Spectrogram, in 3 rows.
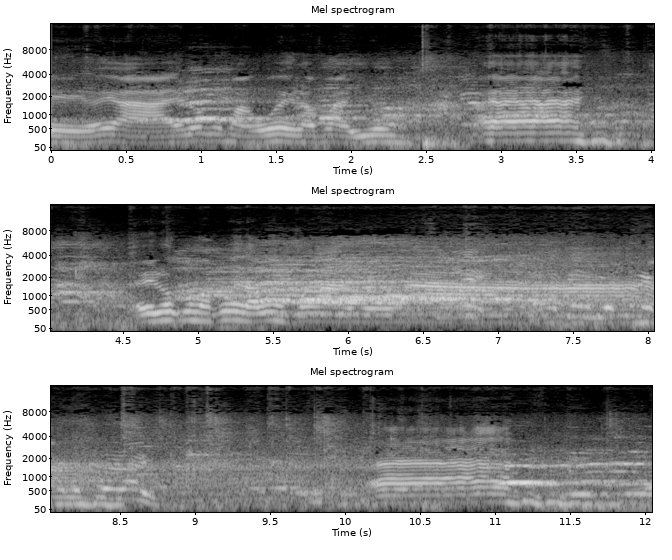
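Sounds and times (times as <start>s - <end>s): spectators shouting: 0.8s - 8.8s.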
